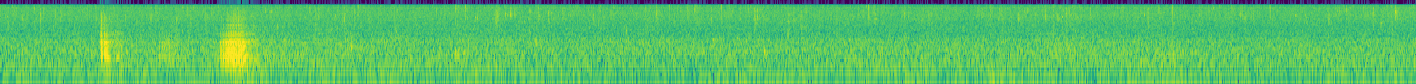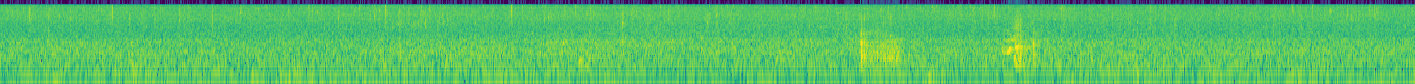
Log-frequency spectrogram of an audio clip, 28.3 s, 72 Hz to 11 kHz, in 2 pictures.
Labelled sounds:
2.2	2.6	croaking sound likely from a nearby submerged object, 0.78 to 1.0 kHz

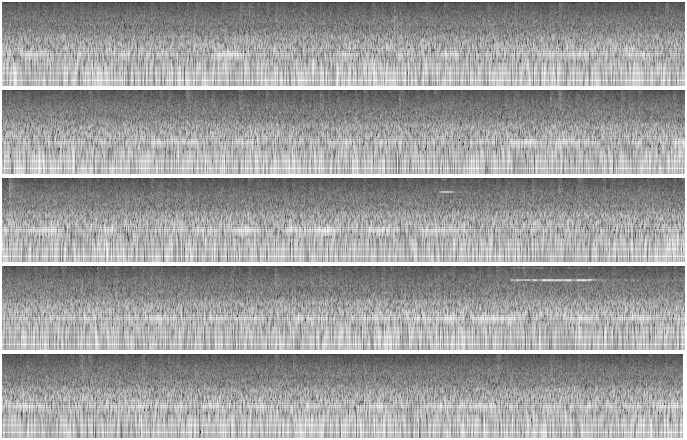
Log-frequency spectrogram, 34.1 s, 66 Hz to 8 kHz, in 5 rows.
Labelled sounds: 17.9	18.3	vessel noise, 3.1 to 7.4 kHz
25.4	26.7	vessel noise, 3.0 to 7.4 kHz

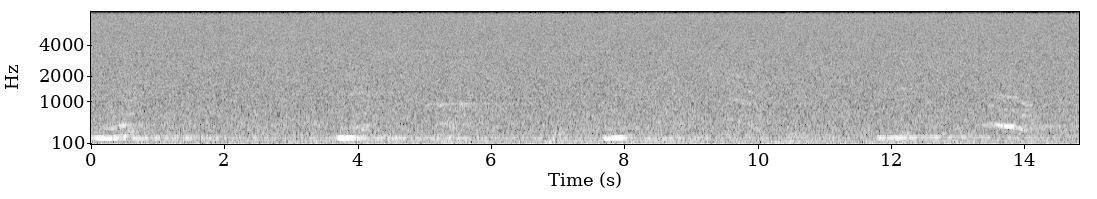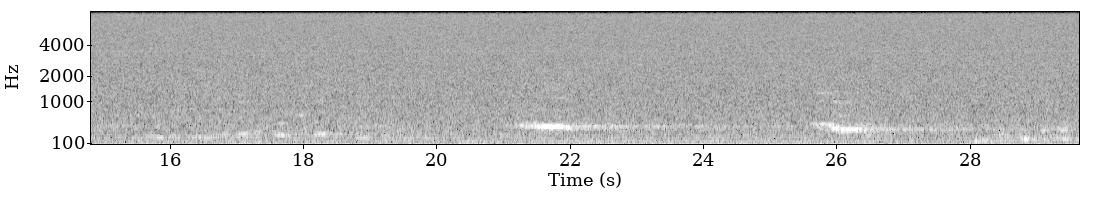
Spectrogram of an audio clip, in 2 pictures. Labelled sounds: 13.8	14.2	humpback whale, 0.86 to 1.2 kHz
25.7	26.0	humpback whale, 1.1 to 1.3 kHz

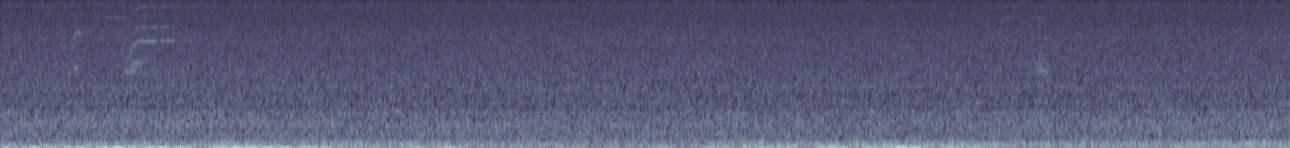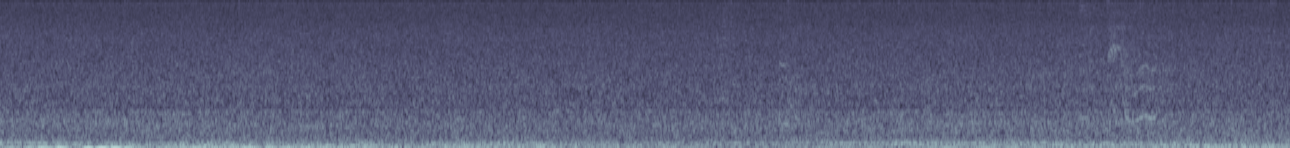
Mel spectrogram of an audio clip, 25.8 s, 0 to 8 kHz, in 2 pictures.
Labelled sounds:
0.9	1.8	killer whale, northern resident, G clan, call N23i, 2.9 to 6.8 kHz
20.3	20.8	killer whale, northern resident, G clan, call N25, 7.8 to 8.0 kHz

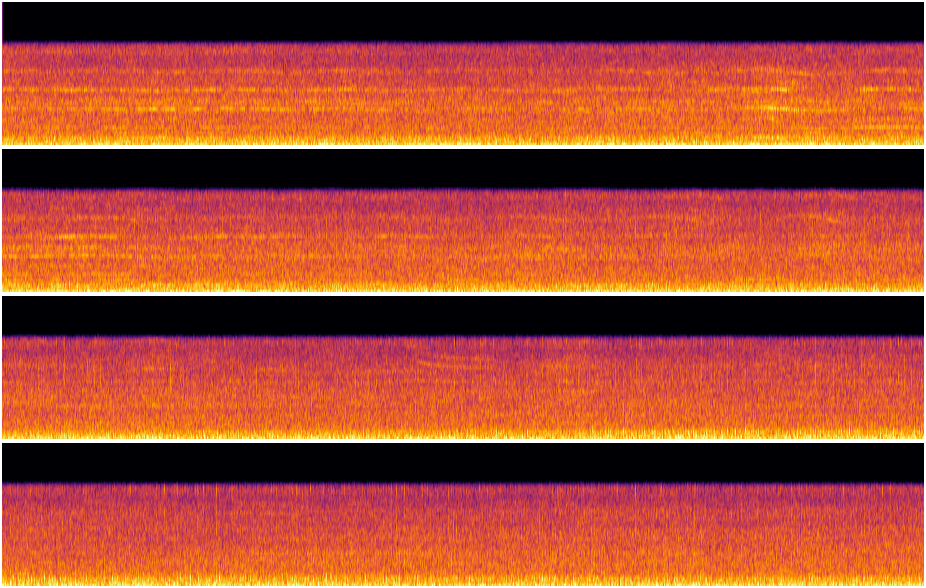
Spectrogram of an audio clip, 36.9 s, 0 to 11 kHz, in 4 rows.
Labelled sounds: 7.3	8.3	vessel noise, 2.1 to 6.7 kHz

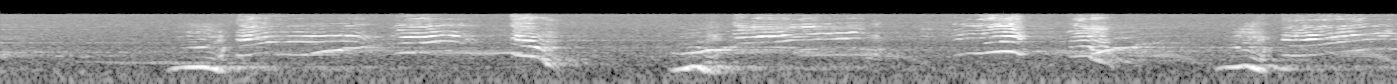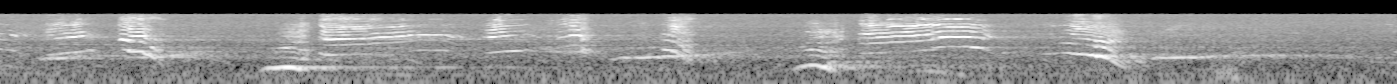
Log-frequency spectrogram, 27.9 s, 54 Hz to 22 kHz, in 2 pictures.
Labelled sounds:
1.8	4.7	humpback whale, 0.80 to 7.5 kHz
5.1	5.5	humpback whale, 1.1 to 6.6 kHz
7.3	8.7	humpback whale, 0.96 to 8.0 kHz
9.5	11.7	humpback whale, 0.80 to 6.8 kHz
12.3	14.0	humpback whale, 0.80 to 7.6 kHz
14.4	15.9	humpback whale, 0.96 to 6.0 kHz
17.2	19.3	humpback whale, 0.83 to 7.0 kHz
20.5	21.0	humpback whale, 0.80 to 2.7 kHz
22.0	25.2	humpback whale, 0.80 to 7.2 kHz

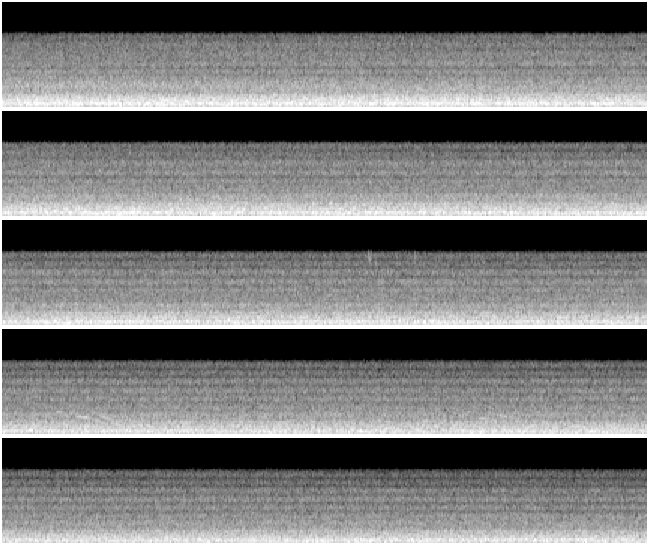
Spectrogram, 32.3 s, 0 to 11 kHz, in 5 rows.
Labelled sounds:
3.8	4.6	killer whale, Bigg's (transient), 1.2 to 3.1 kHz
19.9	20.6	killer whale, Bigg's (transient), 0.10 to 3.0 kHz
24.0	24.7	killer whale, Bigg's (transient), 0.94 to 2.8 kHz

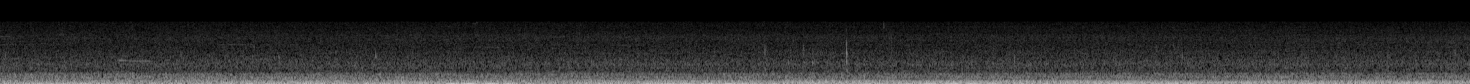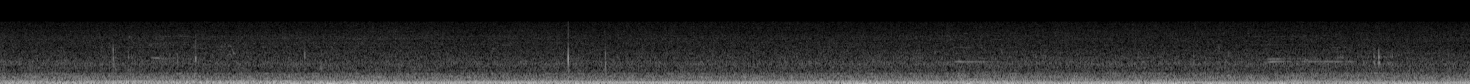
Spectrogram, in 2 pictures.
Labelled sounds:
1.1	1.5	killer whale, southern resident, 1.1 to 1.2 kHz

